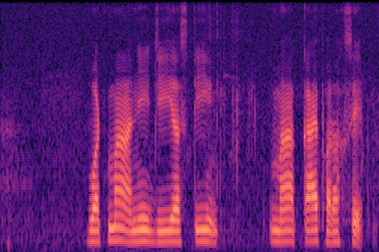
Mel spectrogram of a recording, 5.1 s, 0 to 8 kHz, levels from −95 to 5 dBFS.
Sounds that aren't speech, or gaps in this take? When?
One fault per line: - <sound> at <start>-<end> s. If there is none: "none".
none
